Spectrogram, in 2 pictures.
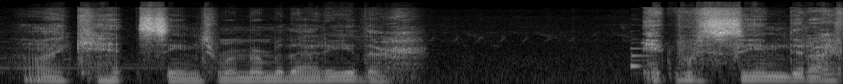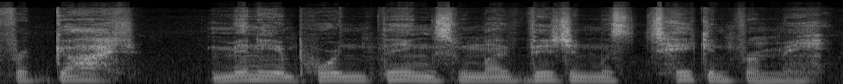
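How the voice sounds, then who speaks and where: A man's voice: medium pitch, lightly acted. An actor playing a weary man who lost his memories, speaking in a brooding, melancholic way. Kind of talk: video game voice acting. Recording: game score behind.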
